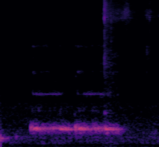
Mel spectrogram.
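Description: A steady electronic telephone tone, a little over a second long, like a call ringing out. There is a short click near the end of the tone.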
